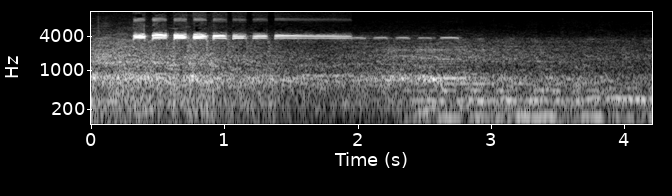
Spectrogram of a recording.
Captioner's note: whistle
